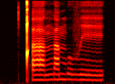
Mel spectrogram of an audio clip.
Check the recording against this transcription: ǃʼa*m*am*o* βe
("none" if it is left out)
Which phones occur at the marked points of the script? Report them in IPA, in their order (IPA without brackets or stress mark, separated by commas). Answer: ŋ, o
